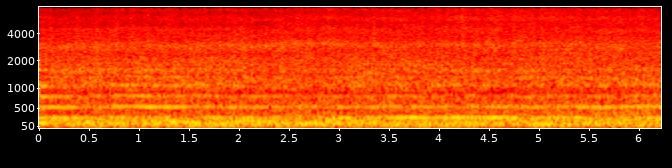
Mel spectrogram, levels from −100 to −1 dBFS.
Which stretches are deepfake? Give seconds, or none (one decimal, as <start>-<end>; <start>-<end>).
0.0-0.7; 4.6-6.2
